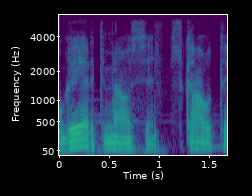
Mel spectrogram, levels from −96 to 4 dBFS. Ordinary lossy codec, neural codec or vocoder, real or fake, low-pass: Opus, 32 kbps; none; real; 5.4 kHz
